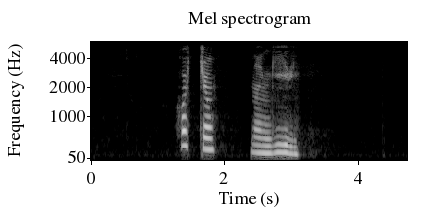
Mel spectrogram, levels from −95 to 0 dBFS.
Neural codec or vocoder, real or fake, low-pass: none; real; 5.4 kHz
